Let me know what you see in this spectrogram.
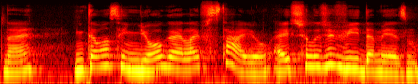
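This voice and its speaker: A woman speaks at a medium pitch and a fairly slow pace, with ordinary pitch variation. Noticeable background noise sits behind her. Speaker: yoga teacher. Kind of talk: casual chat.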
